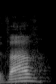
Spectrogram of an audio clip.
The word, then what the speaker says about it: Vav: Le Vav, voilà. La lettre V. Voilà, la lettre V, c'est Vav, ou c'est V qu'on le prononce.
